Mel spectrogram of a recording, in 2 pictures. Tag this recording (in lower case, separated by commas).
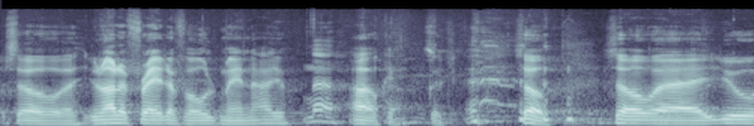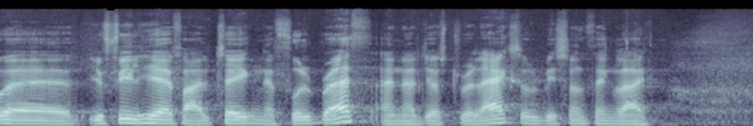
speech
